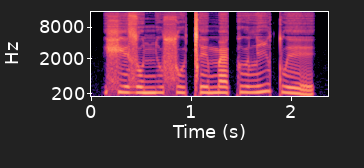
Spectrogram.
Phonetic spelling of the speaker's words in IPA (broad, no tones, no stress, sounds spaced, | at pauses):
xʲ e z o ɲ ɯ sʷ ɯ ǀ e m æ k ɯ l i tʷ e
